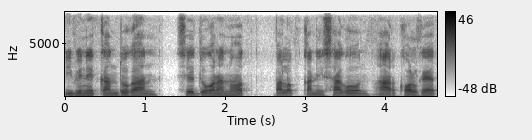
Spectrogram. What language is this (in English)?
Chakma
